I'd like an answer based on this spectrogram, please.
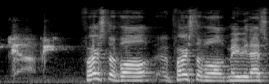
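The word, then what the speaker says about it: Gaube: It's pronounced Guabe. G-A-U-B as in boy. Guabe.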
